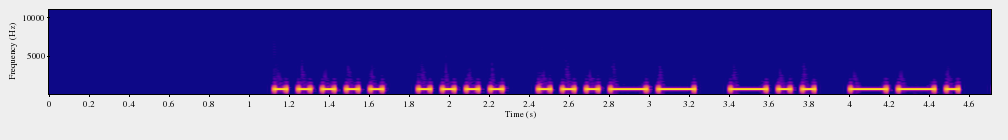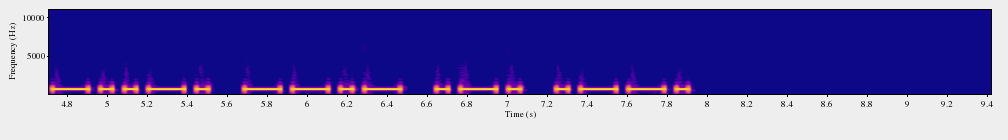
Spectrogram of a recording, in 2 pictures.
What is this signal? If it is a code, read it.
Morse code, heard as a keyed tone, about 20 wpm, 700 Hz. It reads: 5H3DG/QRP
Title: Difficult Call Signs 20wpm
